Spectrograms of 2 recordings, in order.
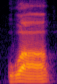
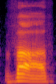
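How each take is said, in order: First: The name begins with a w sound. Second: The name begins with a v sound. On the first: The speaker calls it right. "the correct pronunciation would be wab" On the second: The speaker calls it wrong. "it says vav"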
